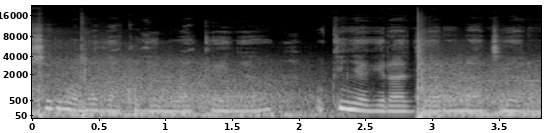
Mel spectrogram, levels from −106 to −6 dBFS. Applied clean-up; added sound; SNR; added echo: none; Gunshot, gunfire; 3 dB; none.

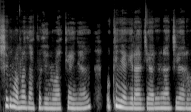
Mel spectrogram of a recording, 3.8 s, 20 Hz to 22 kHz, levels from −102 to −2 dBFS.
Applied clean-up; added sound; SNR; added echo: neural mask model Resemble Enhance denoiser.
